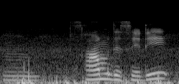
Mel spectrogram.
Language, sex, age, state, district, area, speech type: Tamil, female, 30-45, Tamil Nadu, Tiruvannamalai, rural, spontaneous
